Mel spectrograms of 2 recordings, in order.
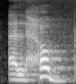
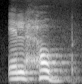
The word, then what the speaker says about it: الحب: الحب, الحب, الحب. Notice the difference between el and il.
